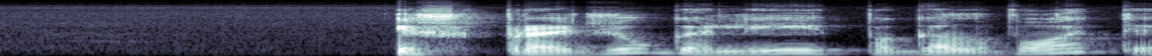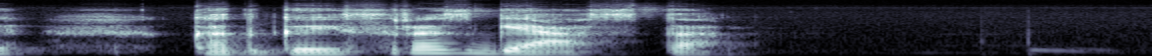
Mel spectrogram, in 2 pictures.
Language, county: Lithuanian, Kaunas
